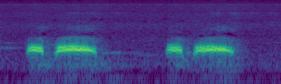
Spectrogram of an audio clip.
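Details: Spotted dove by a teak plantation edge beside an old corn field, two matching coo phrases: a short clipped note then a fuller, longer low coo, the pair repeated after about a second, with no other sounds.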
